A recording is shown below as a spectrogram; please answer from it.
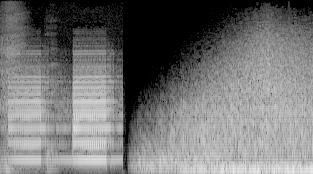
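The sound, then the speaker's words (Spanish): A loud alarm sound effect: two harsh, buzzing siren blasts in quick succession, followed by a rising, rushing whoosh of noise that swells until the end. No one speaks. “Eh, bueno, alerta de spoilers.”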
